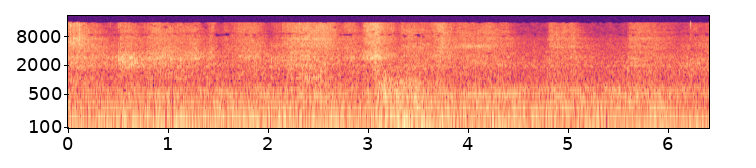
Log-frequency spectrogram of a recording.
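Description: Heavy rain drumming on the roof, heard from inside a toilet block as a steady low rumble.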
